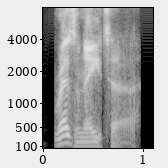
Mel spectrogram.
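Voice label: "resonator", British English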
